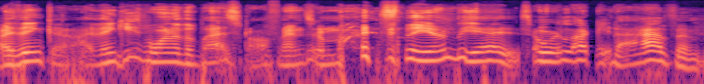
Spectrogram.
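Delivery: put-on raspy, slightly high Midwestern accent. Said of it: "That's my Nick Nurse impression".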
